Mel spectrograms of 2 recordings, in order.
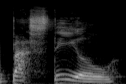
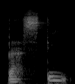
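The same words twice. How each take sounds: First: The double L is sounded as an L. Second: The double L is sounded as a Y. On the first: The speaker calls it wrong. "doesn't exist in French" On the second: The speaker calls it right. "Same kind of thing, double L. Pronounce it like a Y"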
